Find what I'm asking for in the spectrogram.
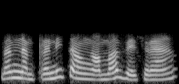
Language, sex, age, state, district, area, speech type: Tamil, female, 18-30, Tamil Nadu, Kallakurichi, rural, conversation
